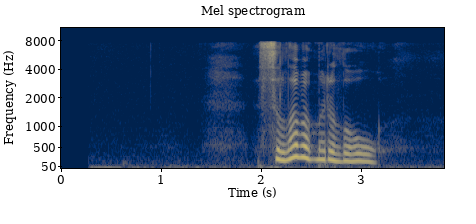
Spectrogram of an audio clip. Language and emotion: Russian, neutral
